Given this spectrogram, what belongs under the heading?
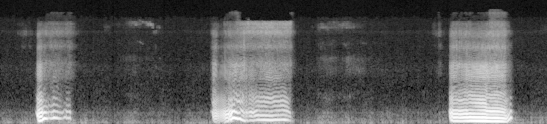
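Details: Snoring from a sleeping tabby cat.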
